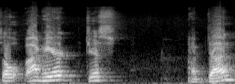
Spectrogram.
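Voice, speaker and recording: Audible room echo follows a man as he talks. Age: 70s. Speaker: county emergency manager and small-town mayor. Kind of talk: council meeting presentation. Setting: council meeting room with podium mic. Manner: halting.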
